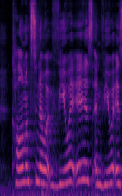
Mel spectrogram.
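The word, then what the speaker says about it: VUIT: Luke actually texted me to give me the heads up about View It because I completely missed that news.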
